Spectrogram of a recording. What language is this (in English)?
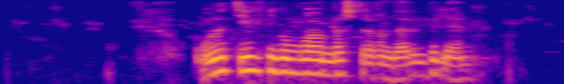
Bashkir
